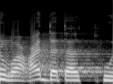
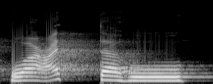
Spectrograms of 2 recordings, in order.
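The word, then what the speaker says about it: وَعَدْتَهُ: अब यहाँ पर हमने वअदतहु नहीं पढ़ना, लोग गलती कर रहे होते हैं। यहाँ पर आपने क्या पढ़ना है, वअदतहु। आइन को ता के साथ मिला देना है, अपने दाल को साइलेंट कर देना है।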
